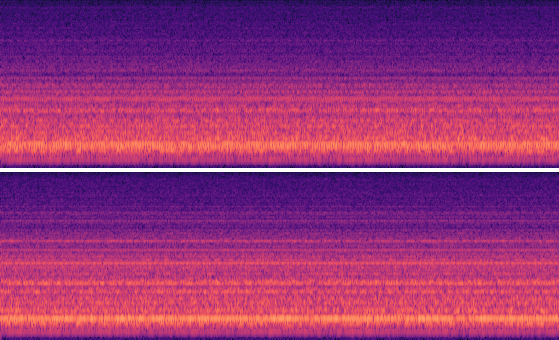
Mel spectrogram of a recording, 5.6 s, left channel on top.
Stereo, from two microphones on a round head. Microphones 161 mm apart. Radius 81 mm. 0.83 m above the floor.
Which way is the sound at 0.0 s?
60° right (ahead or behind).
